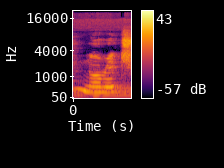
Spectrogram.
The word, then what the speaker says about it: Norwich: the newcastle's new castle make norwich rhyme with porridge say grass as in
